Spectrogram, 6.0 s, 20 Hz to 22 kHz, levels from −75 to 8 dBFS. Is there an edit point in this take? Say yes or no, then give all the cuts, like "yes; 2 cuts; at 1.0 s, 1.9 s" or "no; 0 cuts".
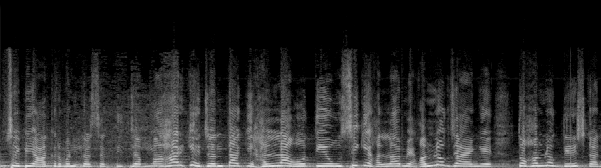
yes; 1 cut; at 1.1 s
